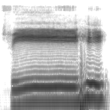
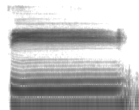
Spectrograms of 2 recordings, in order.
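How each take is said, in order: First: Long "fee", then sound the "hi" in "फीही"; without waqf. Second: Loud stretched "फी" closing on a soundless "h"; with waqf. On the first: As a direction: chant "फीही" loud and drawn out, two syllables. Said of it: "हम बगैर वक्फ के पढ़ेंगे". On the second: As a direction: chant "फी" as one long "feeh". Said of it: "वक्फ की सूरत में". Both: Shown as a demonstration.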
